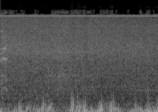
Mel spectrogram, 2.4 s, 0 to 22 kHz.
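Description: Strong evening wind during storm Kirk in Clermont-Ferrand, with gusts reaching about 70 km/h, roars as a loud, continuous low rumble that swells and eases in quick gusts, with no voices.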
